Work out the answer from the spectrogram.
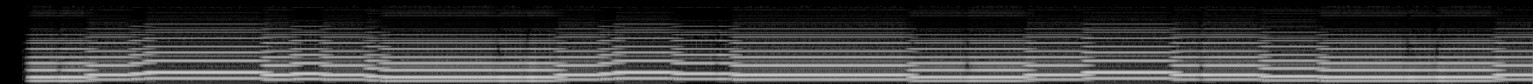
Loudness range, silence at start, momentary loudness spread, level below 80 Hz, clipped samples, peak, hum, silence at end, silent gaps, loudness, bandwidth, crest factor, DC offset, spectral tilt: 0 LU; 0.25 s; 1 LU; -66 dBFS; under 0.1%; -6 dBFS; none; 0 s; none; -16 LUFS; 16.5 kHz; 10 dB; under 0.1%; -6 dB/octave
